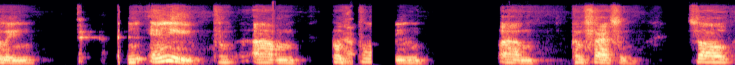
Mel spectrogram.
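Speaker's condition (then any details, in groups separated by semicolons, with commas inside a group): Cerebral palsy; from birth; speech impediment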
